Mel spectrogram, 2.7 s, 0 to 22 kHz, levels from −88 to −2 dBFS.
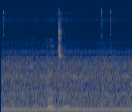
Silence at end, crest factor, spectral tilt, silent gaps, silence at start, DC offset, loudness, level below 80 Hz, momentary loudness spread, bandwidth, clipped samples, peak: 0 s; 20 dB; -4 dB/octave; none; 0 s; under 0.1%; -48 LUFS; -74 dBFS; 6 LU; 16.5 kHz; under 0.1%; -28 dBFS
